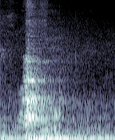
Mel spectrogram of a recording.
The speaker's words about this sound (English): Sorry, my dog is going crazy right now.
